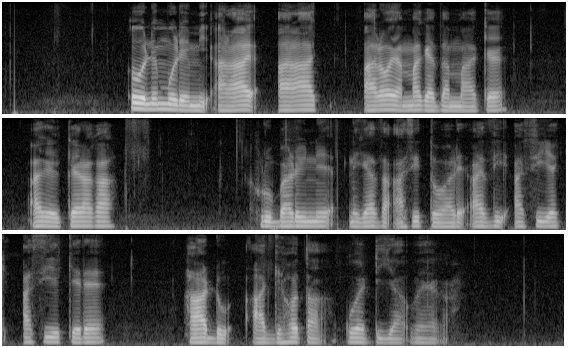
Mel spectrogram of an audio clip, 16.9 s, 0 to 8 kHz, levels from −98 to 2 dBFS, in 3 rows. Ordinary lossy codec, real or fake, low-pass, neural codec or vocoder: none; real; none; none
